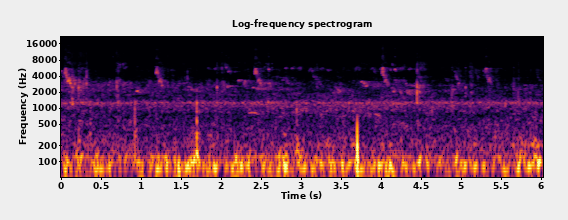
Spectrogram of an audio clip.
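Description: Small birds chirping in the park trees: many short, high, quick downward chirps from several birds at once, over a steady low background rumble, with one sharp tick a little past halfway.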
